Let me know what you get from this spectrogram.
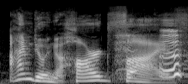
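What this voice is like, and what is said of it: Imitates another person's voice. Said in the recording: “That was my Ryan Reynolds impersonation. ... It wasn't perfect, but it was also perfect.”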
